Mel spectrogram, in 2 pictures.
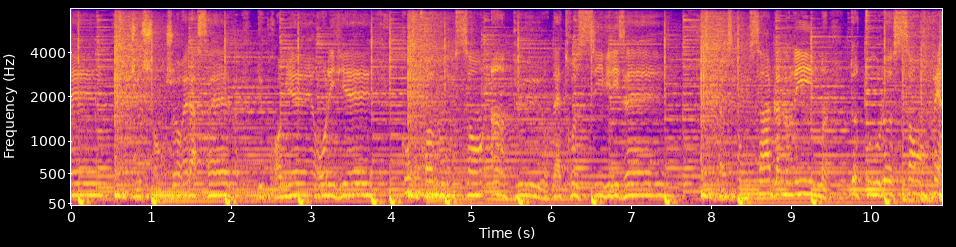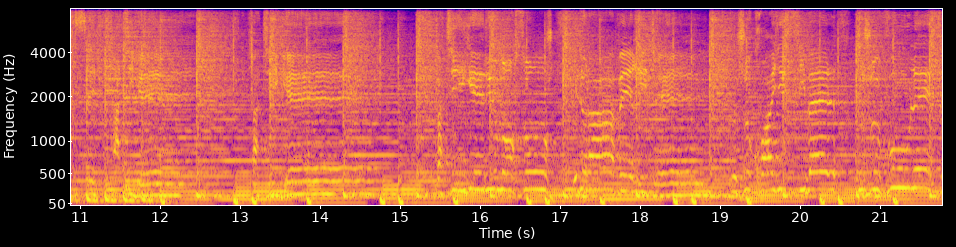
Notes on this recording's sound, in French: enregistré dans un café parisien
